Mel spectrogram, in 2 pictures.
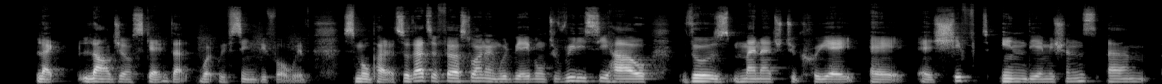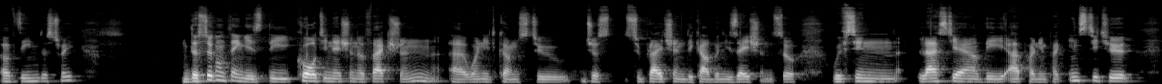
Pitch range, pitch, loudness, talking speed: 125-145 Hz, 135 Hz, -20 LUFS, 165 wpm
